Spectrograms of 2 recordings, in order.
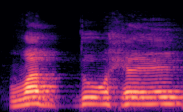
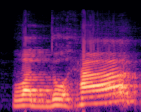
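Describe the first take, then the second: First: The final vowel is bent toward 'e'. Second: The final vowel is a plain open 'a'. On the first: "Imalah itu antara alif dan ya" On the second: "itu bacaan biasa"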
